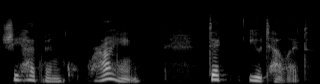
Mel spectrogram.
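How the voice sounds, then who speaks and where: A woman narrator plays a devoted storybook mother, earnest and quick to exclaim. Her voice sits fairly low and is recorded dry, with a dramatic, self-deprecating turn. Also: sing-song, slightly rough, no echo, exaggerated voice. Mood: warm, confiding.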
